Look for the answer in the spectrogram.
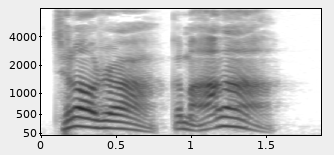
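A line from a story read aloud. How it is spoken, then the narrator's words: Calling out. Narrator (Chinese): 他喊了一句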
